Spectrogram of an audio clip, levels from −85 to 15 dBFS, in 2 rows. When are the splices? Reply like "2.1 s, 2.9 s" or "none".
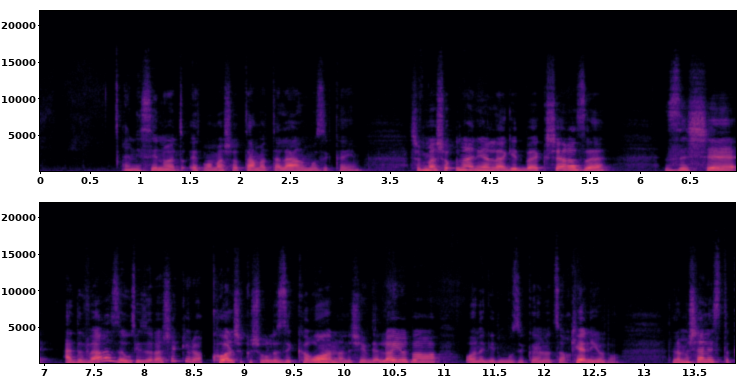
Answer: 1.6 s, 4.2 s, 7.9 s, 8.6 s, 8.9 s, 10.3 s, 10.7 s, 12.3 s, 12.6 s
